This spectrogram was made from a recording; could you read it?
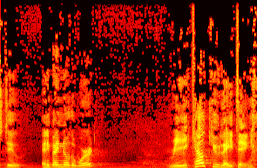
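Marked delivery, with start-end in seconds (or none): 2.5-3.8 robotic recalculating announcement; mock navigation voice; GPS voice. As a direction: say it like a sat-nav. Mimicking GPS word.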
